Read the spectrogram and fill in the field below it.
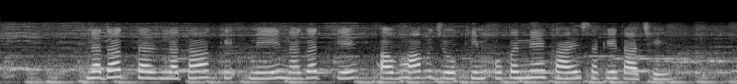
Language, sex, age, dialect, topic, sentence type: Maithili, female, 46-50, Southern/Standard, banking, statement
